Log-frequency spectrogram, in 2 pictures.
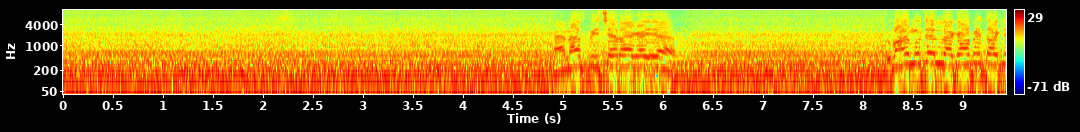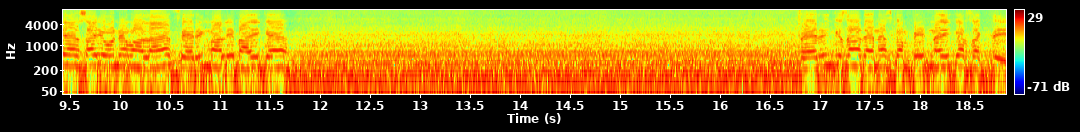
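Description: A motorcycle engine drones steadily at high speed.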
